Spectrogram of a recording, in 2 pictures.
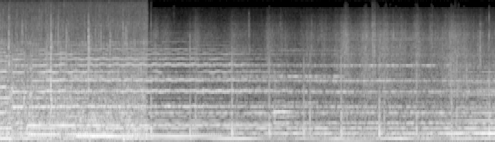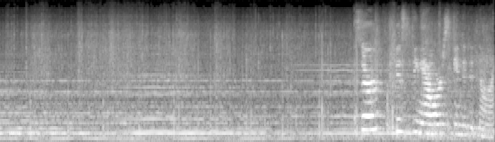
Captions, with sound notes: (footsteps thudding) - Sir, visiting hours ended at nine.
